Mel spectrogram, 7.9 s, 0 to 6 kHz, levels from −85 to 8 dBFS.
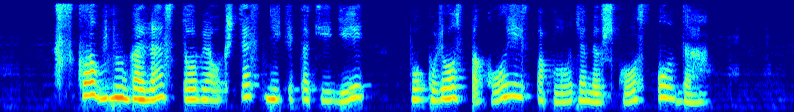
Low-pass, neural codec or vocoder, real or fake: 5.4 kHz; codec, 16 kHz in and 24 kHz out, 0.6 kbps, FireRedTTS-2 codec; fake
